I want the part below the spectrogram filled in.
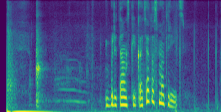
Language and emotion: Russian, positive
